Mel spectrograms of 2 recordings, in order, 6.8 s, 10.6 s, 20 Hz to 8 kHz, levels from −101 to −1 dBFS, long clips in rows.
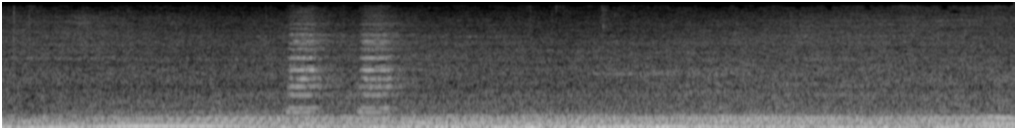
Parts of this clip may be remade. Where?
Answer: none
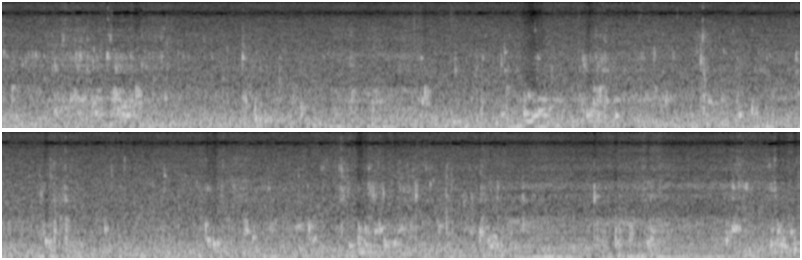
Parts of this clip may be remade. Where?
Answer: 2.2-2.8 (codec, SNAC); 8.7-10.2

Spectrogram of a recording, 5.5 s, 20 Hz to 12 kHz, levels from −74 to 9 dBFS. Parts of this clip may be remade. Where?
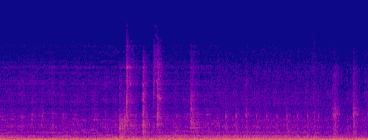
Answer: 0.0-3.3 (codec, SNAC)

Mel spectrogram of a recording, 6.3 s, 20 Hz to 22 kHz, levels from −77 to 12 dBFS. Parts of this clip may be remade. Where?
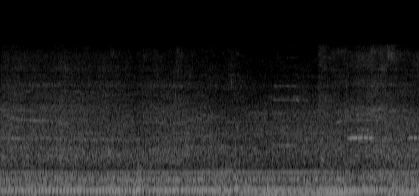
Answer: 5.2-5.8 (codec, SNAC)

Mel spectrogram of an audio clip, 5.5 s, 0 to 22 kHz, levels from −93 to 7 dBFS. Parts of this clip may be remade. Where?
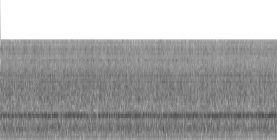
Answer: none

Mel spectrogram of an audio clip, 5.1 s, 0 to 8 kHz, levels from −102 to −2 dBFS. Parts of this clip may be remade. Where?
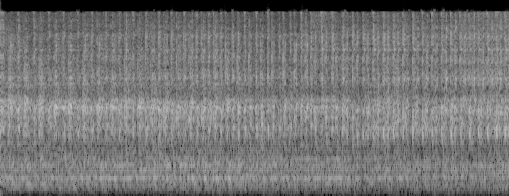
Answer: none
